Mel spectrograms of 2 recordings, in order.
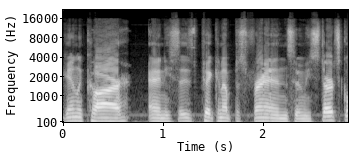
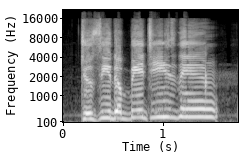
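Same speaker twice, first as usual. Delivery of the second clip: very high-pitched, really badly accented English; 12 semitones higher than usual. Retell what he said to you, looking back at you in the car, imitating someone's horrible English. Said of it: "It sounded more like".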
